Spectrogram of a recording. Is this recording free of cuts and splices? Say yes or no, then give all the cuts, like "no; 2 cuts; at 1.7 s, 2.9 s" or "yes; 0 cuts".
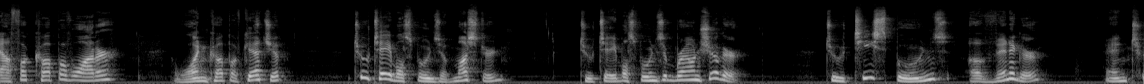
yes; 0 cuts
